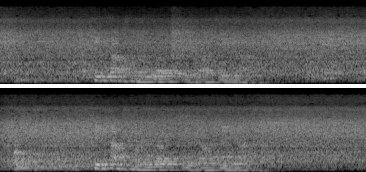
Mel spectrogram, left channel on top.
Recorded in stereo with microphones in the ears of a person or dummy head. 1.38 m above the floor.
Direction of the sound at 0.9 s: 5° right (ahead or behind).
